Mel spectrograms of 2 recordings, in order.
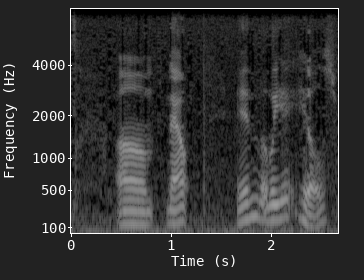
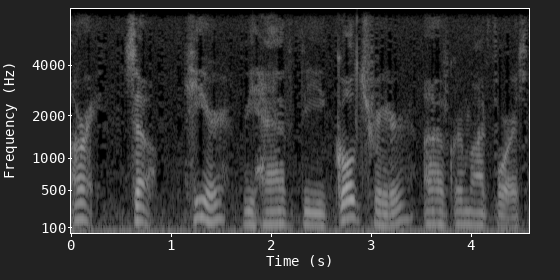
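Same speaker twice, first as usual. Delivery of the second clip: speaking in a whisper. Guiding the listener to the gold trader without alerting others, whispering. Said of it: "I'm sorry that I have to whisper a bit".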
